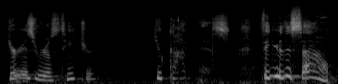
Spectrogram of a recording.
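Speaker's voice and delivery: soft, high whisper of trust; Jesus urging Nicodemus, in a soft whisper; whispered encouragement. Acted. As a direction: breathe it as a gentle nudge.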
